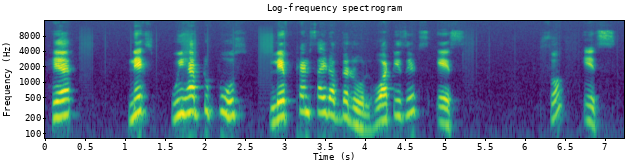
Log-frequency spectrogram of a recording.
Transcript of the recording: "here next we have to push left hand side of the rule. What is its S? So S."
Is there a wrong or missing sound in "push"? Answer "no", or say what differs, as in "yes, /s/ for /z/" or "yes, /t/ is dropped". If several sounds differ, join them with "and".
yes, /s/ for /ʃ/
